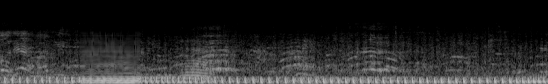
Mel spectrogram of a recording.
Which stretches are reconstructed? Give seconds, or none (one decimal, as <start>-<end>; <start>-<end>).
0.8-1.4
